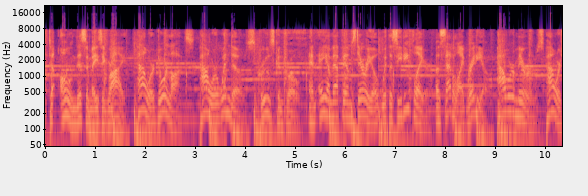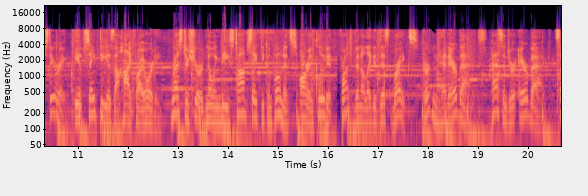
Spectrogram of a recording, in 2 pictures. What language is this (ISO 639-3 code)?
eng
